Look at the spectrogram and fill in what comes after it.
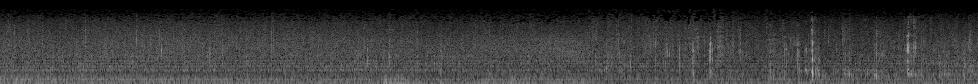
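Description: Steady hiss of rain falling on grass. From about ten seconds in come sharp irregular snaps: a goat tearing and cropping wet grass close by.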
